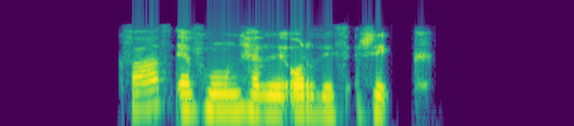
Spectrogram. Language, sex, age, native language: Icelandic, female, 20-29, Icelandic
